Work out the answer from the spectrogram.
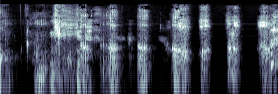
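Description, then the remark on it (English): A pig grunts and snorts, starting with a long run of rough, raspy grunts and breaking into several short, separate snorting bursts toward the end. “I liked when the pig was like...”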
